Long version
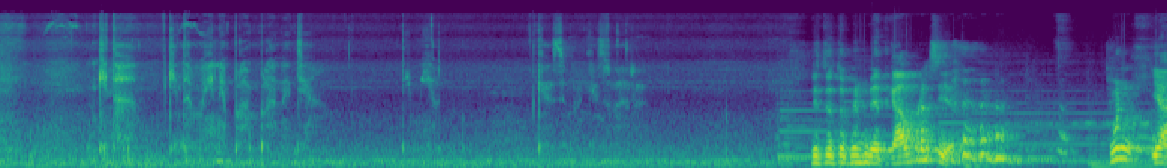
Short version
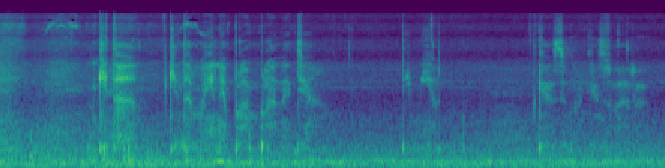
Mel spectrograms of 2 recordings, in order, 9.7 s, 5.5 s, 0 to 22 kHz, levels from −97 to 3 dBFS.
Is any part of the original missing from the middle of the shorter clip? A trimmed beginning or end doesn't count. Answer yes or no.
no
